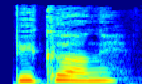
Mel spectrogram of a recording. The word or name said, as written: BYKONGER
